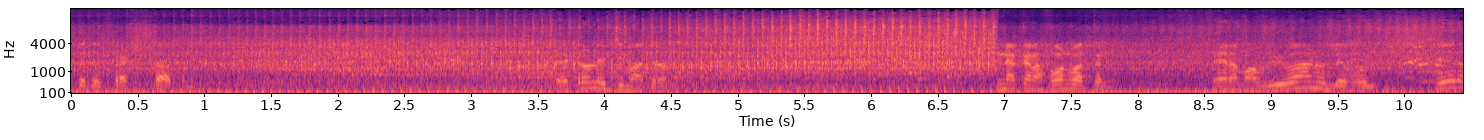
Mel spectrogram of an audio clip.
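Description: Motorcycle engine idling steadily at a constant low speed.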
